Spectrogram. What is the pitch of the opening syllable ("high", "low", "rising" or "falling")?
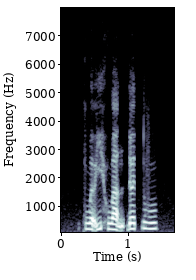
rising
